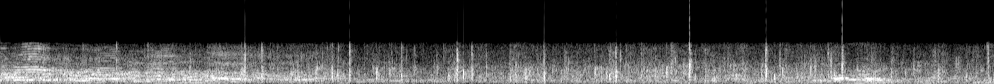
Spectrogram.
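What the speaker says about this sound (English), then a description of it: "Give them a big round of applause." A crowd at a bird show claps and cheers loudly, mixed with chatter and voices over the applause, with a few sharp clicks standing out.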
